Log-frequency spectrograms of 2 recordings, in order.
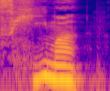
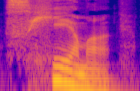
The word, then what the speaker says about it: схима: Что касается греческого слова, которое в качестве церковного термина произносится как «схима», оно еще существует в русском языке в виде слова «схема», потому что «схема» — его античное произношение.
